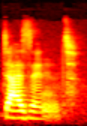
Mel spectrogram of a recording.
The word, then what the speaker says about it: does: Como una U en inglés, no en español. Does, decimos.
